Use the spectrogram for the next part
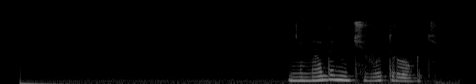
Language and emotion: Russian, neutral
